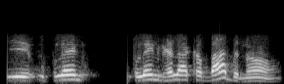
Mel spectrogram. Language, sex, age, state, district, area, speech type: Maithili, male, 30-45, Bihar, Darbhanga, urban, conversation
